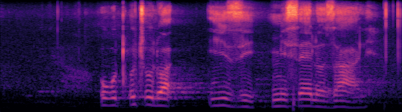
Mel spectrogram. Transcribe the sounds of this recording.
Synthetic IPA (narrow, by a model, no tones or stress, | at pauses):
uk̬uǃut͡ʃʼulwa | izi | misɛlɔzaːlɛ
